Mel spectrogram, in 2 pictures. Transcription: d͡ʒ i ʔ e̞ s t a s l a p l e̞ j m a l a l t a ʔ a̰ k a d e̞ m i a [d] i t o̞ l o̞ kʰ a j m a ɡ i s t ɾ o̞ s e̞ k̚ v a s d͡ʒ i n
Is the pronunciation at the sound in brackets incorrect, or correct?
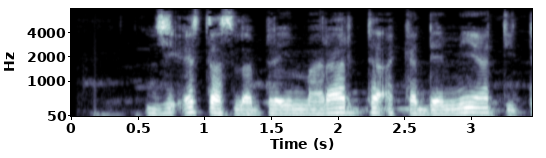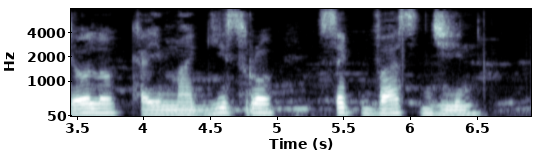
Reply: incorrect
